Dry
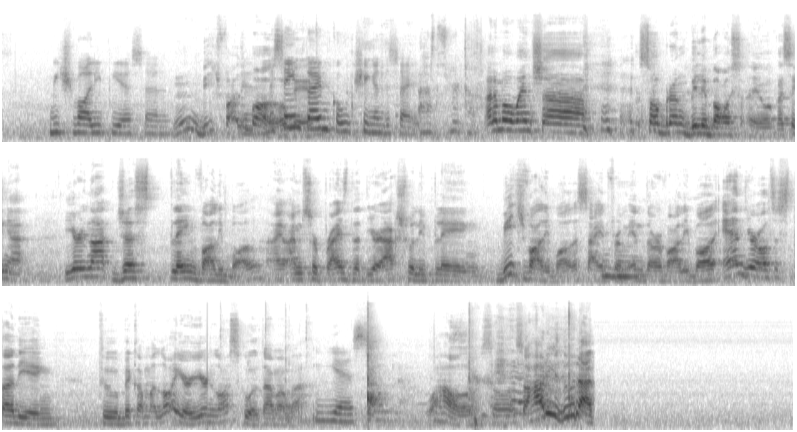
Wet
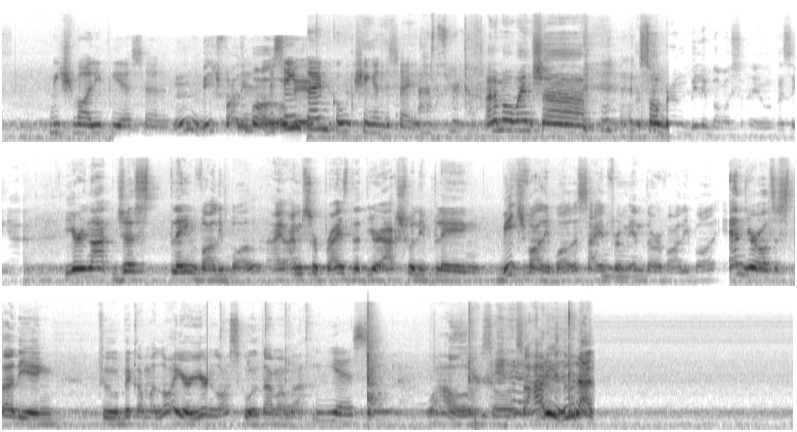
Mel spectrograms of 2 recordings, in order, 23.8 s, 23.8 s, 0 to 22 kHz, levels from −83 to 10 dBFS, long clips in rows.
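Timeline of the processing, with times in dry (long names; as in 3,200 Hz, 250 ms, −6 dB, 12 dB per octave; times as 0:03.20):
0:01.10–0:03.05: linear-phase brick-wall band-pass 190–8,900 Hz
0:06.66–0:08.14: guitar amp tone stack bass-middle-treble 6-0-2
0:13.70–0:15.20: fade out
whole clip: drawn EQ curve 120 Hz 0 dB, 170 Hz −21 dB, 410 Hz +14 dB, 600 Hz −11 dB, 940 Hz −6 dB, 1,900 Hz +10 dB, 3,100 Hz +13 dB, 5,000 Hz +6 dB, 10,000 Hz +12 dB; level −1 dB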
